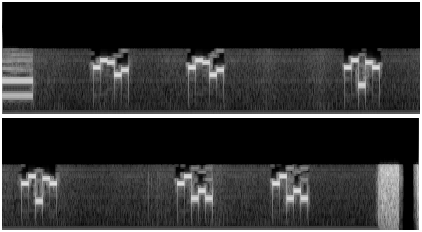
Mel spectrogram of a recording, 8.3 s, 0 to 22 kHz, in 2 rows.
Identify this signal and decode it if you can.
Five-tone selective call (ZVEI), heard as quick runs of five tones, tones of about 70 ms. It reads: 88057 88057 88108 88108 88252 88252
